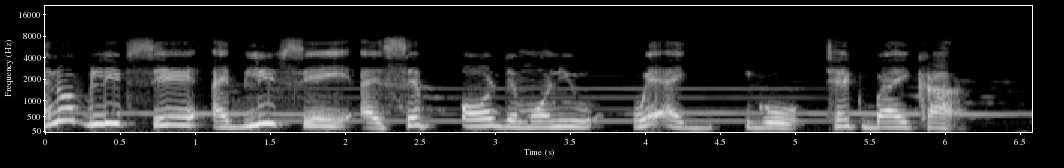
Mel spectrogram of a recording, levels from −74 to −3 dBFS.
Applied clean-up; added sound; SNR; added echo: none; Wind + Wind instrument, woodwind instrument; 18 dB; none.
